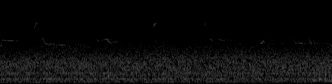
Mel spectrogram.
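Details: A backyard hive swarm of thousands of bees circling without clear direction, heard as an even, continuous droning buzz across a wide band, while small rising bird chirps flick in every half second or so.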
